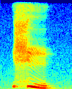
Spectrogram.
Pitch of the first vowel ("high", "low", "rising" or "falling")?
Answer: falling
